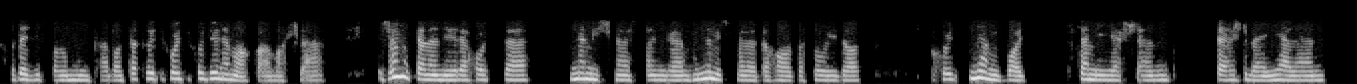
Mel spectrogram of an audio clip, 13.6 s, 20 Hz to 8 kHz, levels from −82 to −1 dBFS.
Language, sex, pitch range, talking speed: Hungarian, female, 165-190 Hz, 135 wpm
